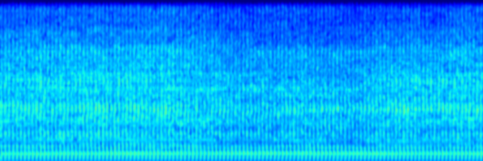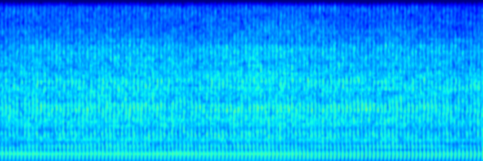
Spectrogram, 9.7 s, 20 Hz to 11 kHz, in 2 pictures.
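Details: Gravely Model L repowered with a 10 HP Yanmar L100-clone single-cylinder diesel, first run after bleeding the injector line: steady thumping with loose clattering rattle on every beat from the exhaust bouncing around.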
